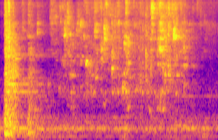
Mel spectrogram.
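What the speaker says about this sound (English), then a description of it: "I'm going to go ahead and pour some water in." Water poured into a roasting pan for a roast leg of lamb, a brief close splash at the start, then soft trickling and dripping sounds fading out.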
